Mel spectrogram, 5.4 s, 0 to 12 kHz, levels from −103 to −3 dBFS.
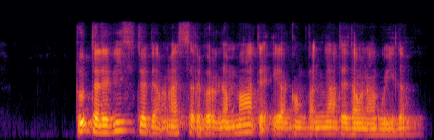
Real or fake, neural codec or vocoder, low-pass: fake; codec, 16 kHz, 4.8 kbps, FACodec; 7.2 kHz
